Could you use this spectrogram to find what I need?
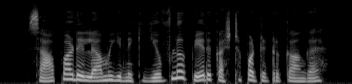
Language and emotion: Tamil, sad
